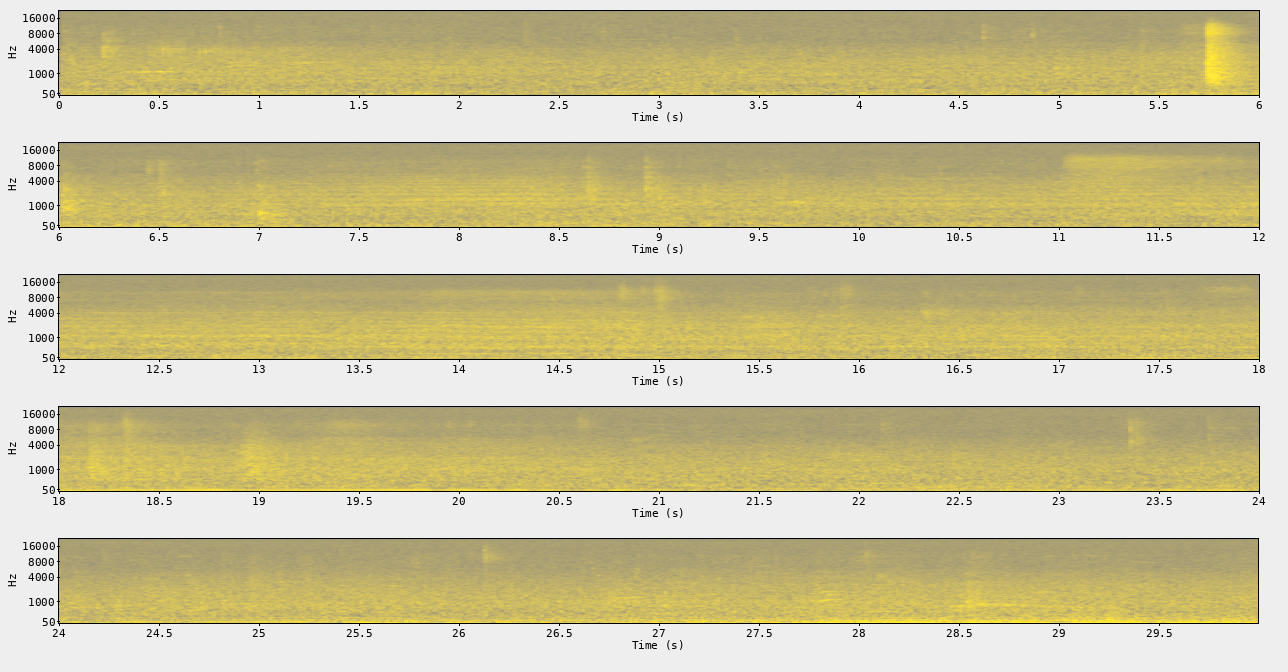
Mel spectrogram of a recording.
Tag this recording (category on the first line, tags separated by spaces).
Soundscapes > Urban
city urban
